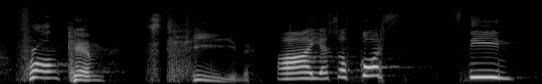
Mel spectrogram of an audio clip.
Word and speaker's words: Frankenstein: That's a Frankenstein. My name is pronounced Frankenstein.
